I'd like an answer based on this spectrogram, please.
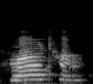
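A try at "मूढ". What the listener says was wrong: Moodha. Not ma. Moo. Like the cow moo. Moodha.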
